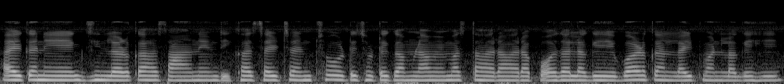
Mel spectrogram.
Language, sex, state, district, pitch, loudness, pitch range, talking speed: Chhattisgarhi, female, Chhattisgarh, Raigarh, 195 Hz, -24 LUFS, 190-200 Hz, 175 wpm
